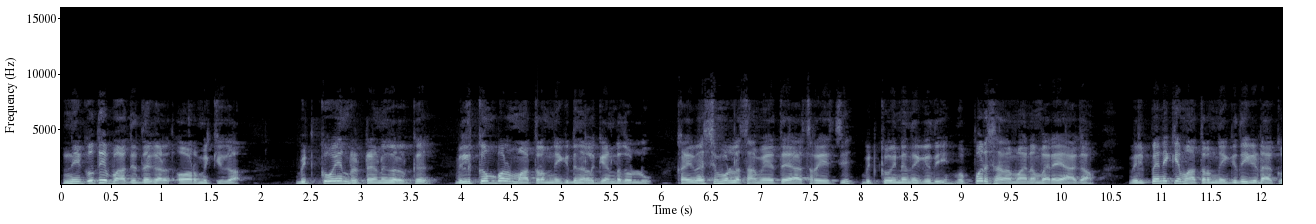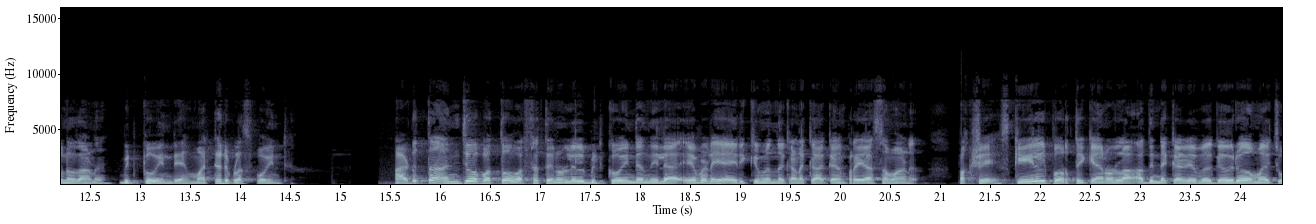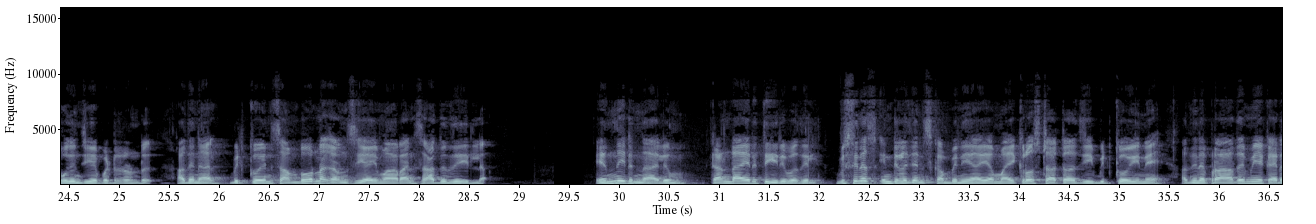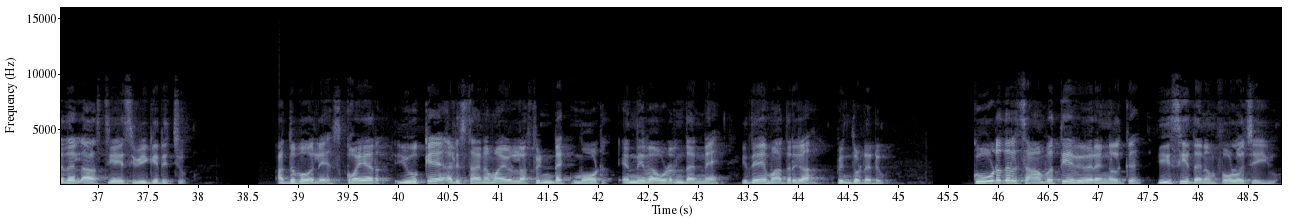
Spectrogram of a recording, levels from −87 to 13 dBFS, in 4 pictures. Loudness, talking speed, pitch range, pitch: -17 LUFS, 100 wpm, 115-150 Hz, 130 Hz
